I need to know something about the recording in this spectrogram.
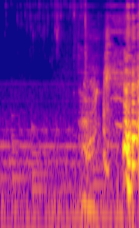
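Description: Water poured in a thin stream from a plastic bottle onto ice in a glass, building into a slush; the pouring is faint at first and grows louder about a second in. Near the end come louder knocks as the plastic bottle is handled and set down on the stone counter.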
